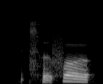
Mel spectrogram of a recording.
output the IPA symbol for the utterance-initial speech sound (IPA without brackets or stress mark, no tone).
t͡sʰ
